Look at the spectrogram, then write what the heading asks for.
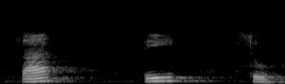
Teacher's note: مخارج کا بھی ہم نے خیال رکھنا ہے کہ سا کو ہم نے سا پڑھنا ہے، سیٹی کی آواز اس میں نہیں نکالنی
